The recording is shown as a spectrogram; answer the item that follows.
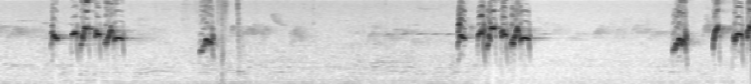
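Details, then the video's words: Rik-style song from a caged red-whiskered bulbul in Thailand: rapid phrases of four or five liquid whistled notes, with a lone note between them and a faint low hum in the background. "เสียงนกกรงหัวจุก ร้อง ริก เปิดให้นกฟัง ยั่วให้นกคึกจัด"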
